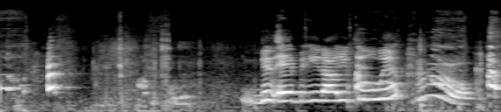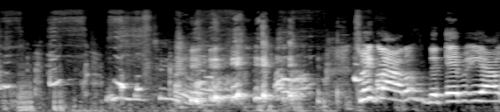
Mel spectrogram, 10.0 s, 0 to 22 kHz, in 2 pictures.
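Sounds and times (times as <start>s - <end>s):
small dog yipping: 0.0s - 0.8s, 4.8s - 6.5s.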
